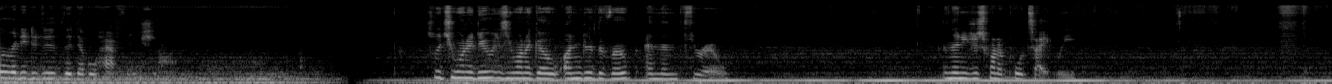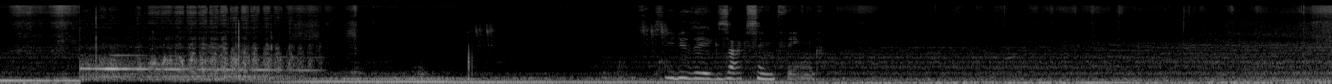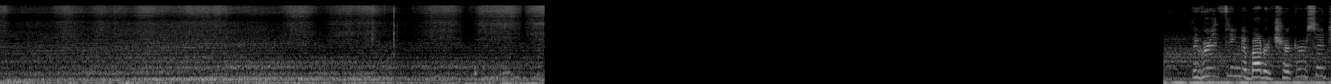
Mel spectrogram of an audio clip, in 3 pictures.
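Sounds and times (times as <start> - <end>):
low rumble: 0.0 - 14.2, 15.8 - 32.0
low hum: 0.0 - 32.1
rope rustling and scraping: 7.4 - 9.4, 10.8 - 14.2, 21.4 - 32.1.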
